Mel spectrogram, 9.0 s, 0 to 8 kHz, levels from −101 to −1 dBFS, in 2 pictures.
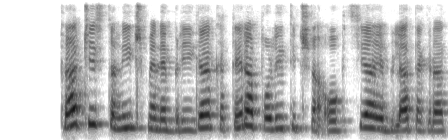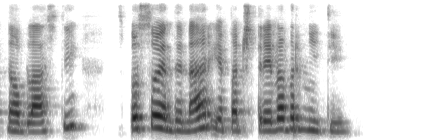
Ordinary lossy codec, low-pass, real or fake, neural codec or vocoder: none; 7.2 kHz; fake; codec, 44.1 kHz, 7.8 kbps, Pupu-Codec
